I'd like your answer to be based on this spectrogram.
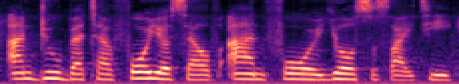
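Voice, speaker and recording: A woman's voice: medium pitch, fairly even intonation, measured pace. Nigerian woman hosting live radio. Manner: conversational, urging listeners directly. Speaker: radio host. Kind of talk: live radio talk, earnest advocacy.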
